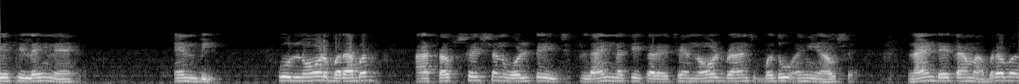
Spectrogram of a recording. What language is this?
Gujarati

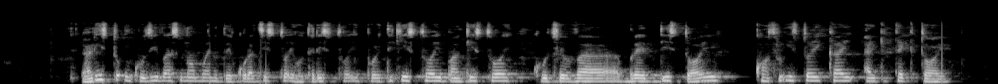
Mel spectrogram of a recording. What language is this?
Esperanto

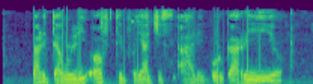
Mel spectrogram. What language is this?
Esperanto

